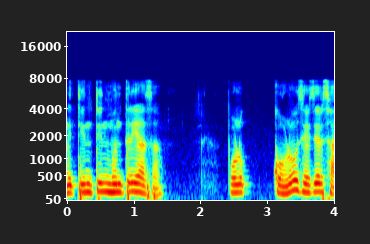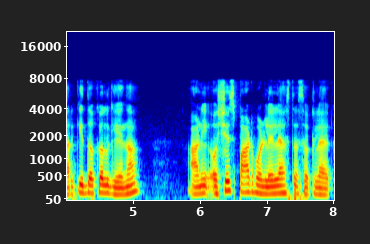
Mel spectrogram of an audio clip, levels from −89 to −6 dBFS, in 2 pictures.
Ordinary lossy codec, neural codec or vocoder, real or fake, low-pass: none; none; real; none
